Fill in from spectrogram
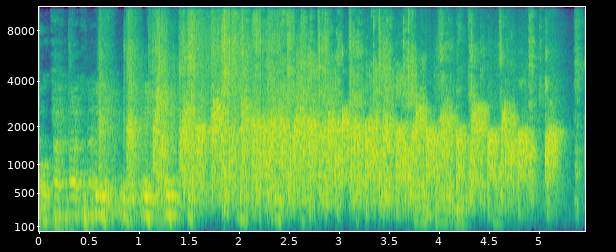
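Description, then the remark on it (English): An audience breaks into sustained applause for a speaker after a talk, a dense, steady patter of many hands clapping for about five seconds before it fades, with a few voices mixed in. “Can we just applaud you for that wonderful talk, first?”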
